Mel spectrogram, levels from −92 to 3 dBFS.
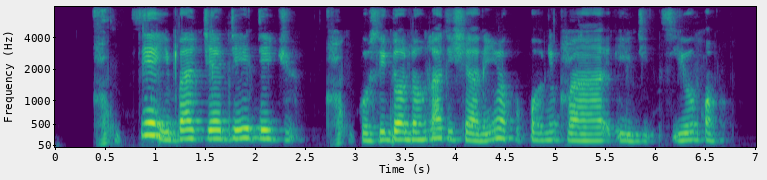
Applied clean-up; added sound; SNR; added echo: neural mask model DeepFilterNet 3.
